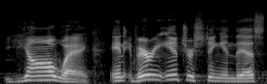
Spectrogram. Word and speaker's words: Yahweh: And to pronounce that name, the Jews used the vowels from the name Adonai, which means Lord, capital L, then lowercase O-R-D, and turned YHWH into Yahweh, which is translated Lord in all caps.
